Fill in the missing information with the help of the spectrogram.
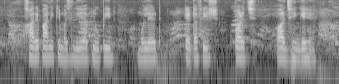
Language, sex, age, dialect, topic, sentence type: Hindi, female, 25-30, Marwari Dhudhari, agriculture, statement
